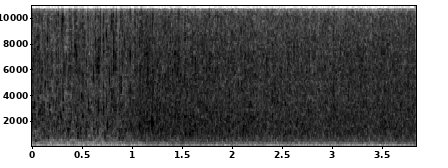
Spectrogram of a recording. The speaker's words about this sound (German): Die Folgen des Klimawandels kann man sehen und hören. Mal plätschert das Schmelzwasser, doch im Hintergrund sorgt ein schneller Strom für eine Art Grundrauschen.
